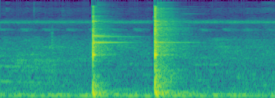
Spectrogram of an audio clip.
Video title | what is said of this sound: fake mutya paano malaman dagdag kaalaman spritual | Nag-crack na agad. Ayan. Ito yung peke.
